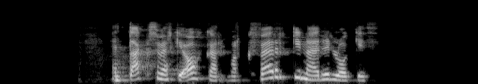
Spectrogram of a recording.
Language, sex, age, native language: Icelandic, female, 30-39, Icelandic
